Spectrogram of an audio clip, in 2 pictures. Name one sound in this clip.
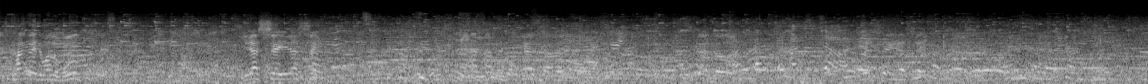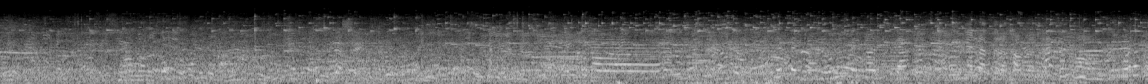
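A crowd of men and women chatters all around, close by and loud.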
